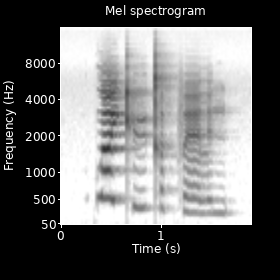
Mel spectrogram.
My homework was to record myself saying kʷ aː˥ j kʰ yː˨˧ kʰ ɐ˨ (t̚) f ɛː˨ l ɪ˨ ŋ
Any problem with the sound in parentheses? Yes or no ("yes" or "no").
yes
